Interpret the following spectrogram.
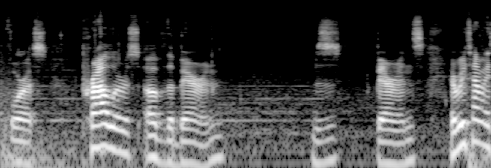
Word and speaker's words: Barrens: Prowlers of the Barrens. Every time I say the Barrens, I always say it like Prowlers of the Barren. I always say Baron. I forget the S on the Barrens.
